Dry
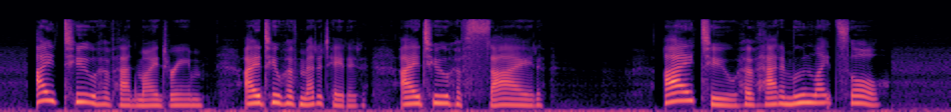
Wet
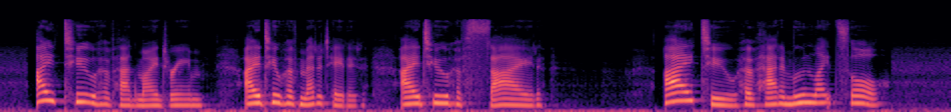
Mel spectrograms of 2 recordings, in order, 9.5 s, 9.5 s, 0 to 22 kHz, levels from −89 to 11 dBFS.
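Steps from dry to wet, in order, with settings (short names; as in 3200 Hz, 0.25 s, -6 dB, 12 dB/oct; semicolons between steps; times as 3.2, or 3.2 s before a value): LPF 3400 Hz 6 dB/oct; on a send: reverb RT60 0.45 s, pre-delay 3 ms, DRR 21.5 dB; on the sum: gain +3.5 dB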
